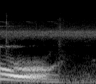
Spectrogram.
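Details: Hunter, a talkative Belgian-Labrador dog, gives one loud tonal whine that slides steadily downward for under half a second, then fades out, leaving a faint steady high hum.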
